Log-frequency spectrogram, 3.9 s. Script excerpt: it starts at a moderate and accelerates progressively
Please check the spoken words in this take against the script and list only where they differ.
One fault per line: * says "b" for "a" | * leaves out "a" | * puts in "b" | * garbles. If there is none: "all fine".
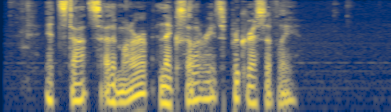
all fine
